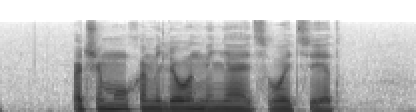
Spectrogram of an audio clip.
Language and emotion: Russian, neutral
